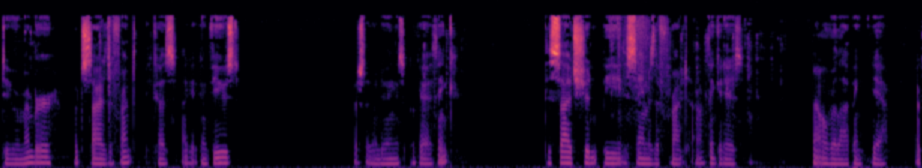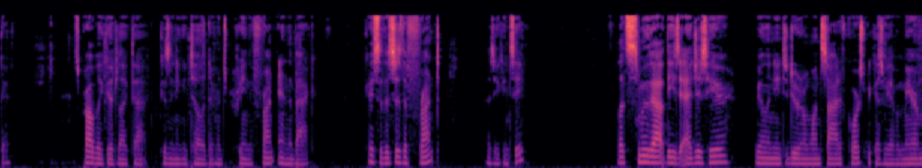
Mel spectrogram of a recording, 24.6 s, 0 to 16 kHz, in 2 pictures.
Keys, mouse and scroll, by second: 1.4 KP_5, 8.1 KP_5, 11.1 middle click, 11.6 middle click, 13.1 a, 16.6-18.2 middle drag, 18.9 a, 23.2 click, 24.0 KP_5.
